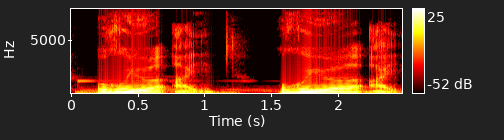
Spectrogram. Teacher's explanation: So for the Ü, you need to round your lips and keep the vowel kinda high in your mouth. And you pronounce the EI like the English I.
